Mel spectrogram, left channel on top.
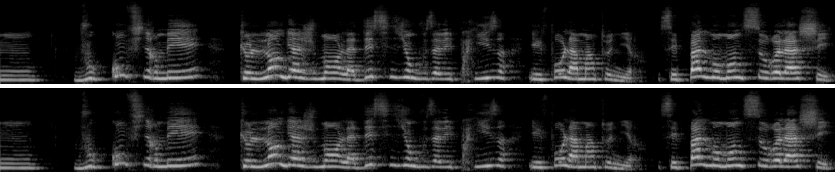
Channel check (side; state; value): both; normal; correlation 0.34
